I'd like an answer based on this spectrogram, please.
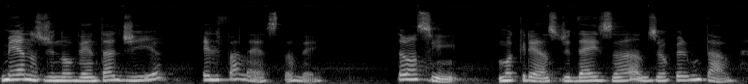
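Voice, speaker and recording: Pausing long and often, a woman speaks with a fairly low pitch, ordinary pitch variation and a dark, mellow, somewhat breathy tone. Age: 80s+. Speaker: writer and family memory keeper. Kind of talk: interview storytelling.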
